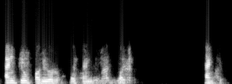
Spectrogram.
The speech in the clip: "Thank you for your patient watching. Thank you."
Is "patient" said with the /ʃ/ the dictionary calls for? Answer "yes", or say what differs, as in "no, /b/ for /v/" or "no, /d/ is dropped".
no, /s/ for /ʃ/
